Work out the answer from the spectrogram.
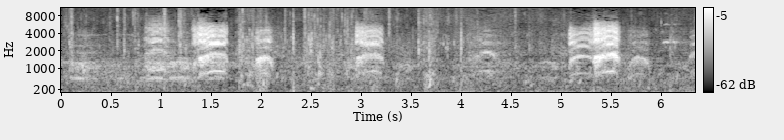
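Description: Birds calling: short, pitched calls in three groups, about a second in, around three seconds, and about five seconds in.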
